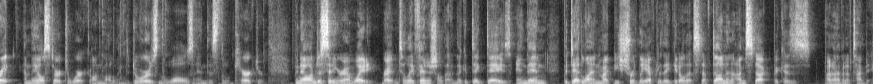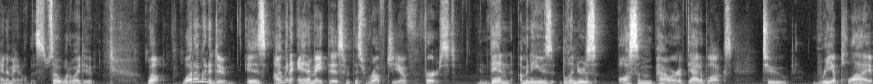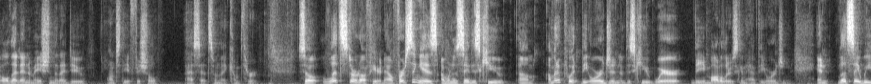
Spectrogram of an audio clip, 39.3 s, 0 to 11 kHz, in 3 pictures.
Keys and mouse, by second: 3.9 click, 3.9 middle click, 15.0 middle click, 15.7 shift+middle click, 16.0 middle click, 17.0 middle click, 18.5 middle click, 30.3 shift+middle click, 30.7 click, 31.2 middle click, 31.8 shift+middle click, 32.1 middle click, 32.6 shift+middle click, 32.8 middle click, 33.9 middle click, 34.5 shift+middle click, 35.3 middle click, 35.8 middle click, 37.7 middle click, 38.3 middle click, 39.0 shift+middle click.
